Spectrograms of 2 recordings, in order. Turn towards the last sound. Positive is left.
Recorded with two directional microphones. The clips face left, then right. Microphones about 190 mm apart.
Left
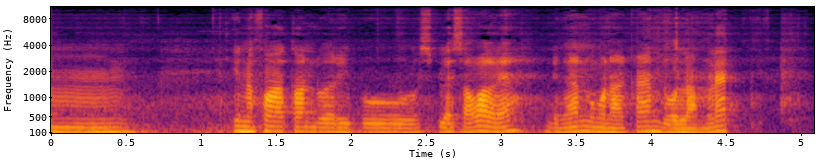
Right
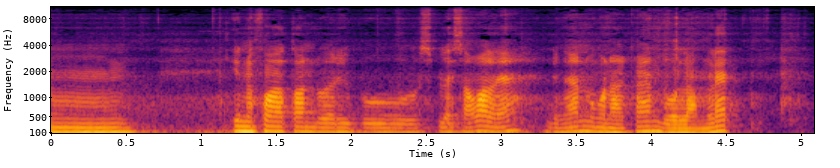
turn(degrees=-20)  # may be behind; listen again after turning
